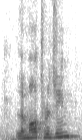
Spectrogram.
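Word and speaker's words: lamotrigine: prescribed medication and I'll try my best to pronounce it correctly Lam motene did I say it right what is it lrene lrene okay it's a serious medication isn't it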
